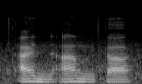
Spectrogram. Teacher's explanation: nun mati bertemu ain, hukum dia izhar halki. Cara baca dia terang jelas tanpa dengung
